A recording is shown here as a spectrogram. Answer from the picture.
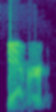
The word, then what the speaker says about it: Gabbard: Gabbard.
